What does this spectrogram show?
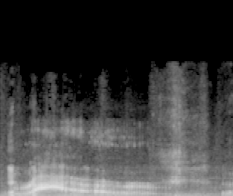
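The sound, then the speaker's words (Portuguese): A person lets out a loud, drawn-out imitation of a lion's roar, a rough growling voice that swells and then trails off over about two seconds. “Olha aqui, quando chamar, você dá um rugido, tá bom?”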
